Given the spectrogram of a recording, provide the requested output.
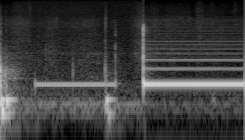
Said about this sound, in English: It's ringing. It's ringing. Hello.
